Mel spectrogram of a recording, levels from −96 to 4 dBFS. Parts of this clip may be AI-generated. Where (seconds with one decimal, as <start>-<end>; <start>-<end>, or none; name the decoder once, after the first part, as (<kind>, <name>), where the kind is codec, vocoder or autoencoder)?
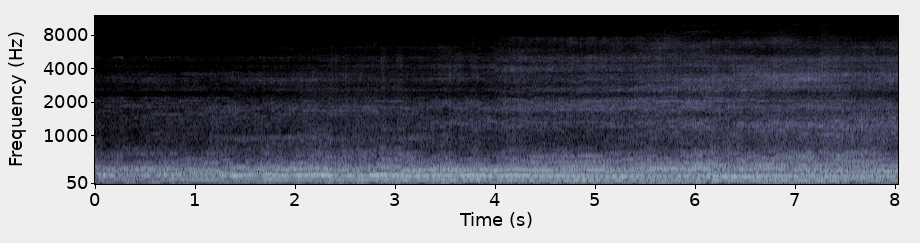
0.0-4.0 (codec, SNAC); 5.5-8.0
